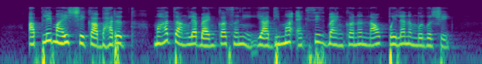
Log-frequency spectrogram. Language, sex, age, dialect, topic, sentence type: Marathi, female, 36-40, Northern Konkan, banking, statement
